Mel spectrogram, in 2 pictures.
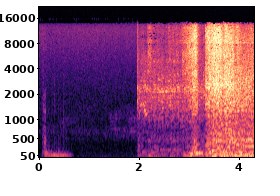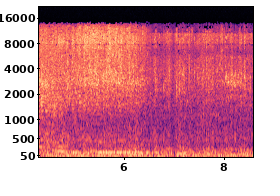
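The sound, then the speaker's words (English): A race car engine cranks over briefly, then fires up with a sudden loud roar around two seconds in and keeps revving hard and raspy, echoing inside a pit garage as it is started and warmed up before heading out onto the circuit. “Anyway, let's give the car a fire up and let her warm up, and let's make our way out onto the circuit, shall we?”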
